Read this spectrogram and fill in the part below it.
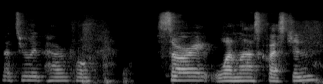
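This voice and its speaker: A woman's voice: on the low side, little pitch movement, normal speed, sharp tone, slight background noise, rough recording. A woman hosting a virtual talk, asking questions in a friendly, encouraging way. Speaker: host. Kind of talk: moderating a virtual Q&A.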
